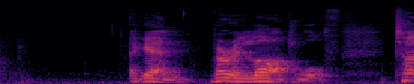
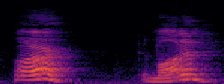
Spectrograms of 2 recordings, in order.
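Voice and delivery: higher, louder greeting; raised elf character voice; elven stranger; 8 semitones higher, 7 dB louder than usual. Acted. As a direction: hail walkers as a friendly elf. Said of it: "this elven individual ... and goes, like".

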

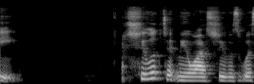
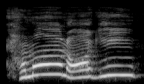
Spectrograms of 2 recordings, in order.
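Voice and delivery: eager urging; 13 semitones higher, 8 dB louder, slower than usual. Acted. Sister urging him to open box.

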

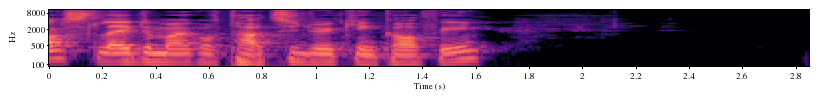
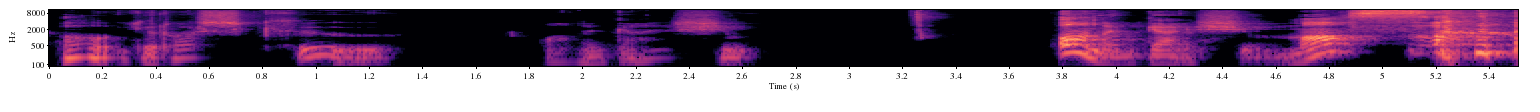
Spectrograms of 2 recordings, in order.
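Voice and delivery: higher, slowed, drawn-out flustered reply; smitten greeting; 6 semitones higher, slower than usual. Retold or imitated. Greeting the cute delivery girl, flustered and smitten. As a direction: melt a little as you greet her. She's a fucking cutie.

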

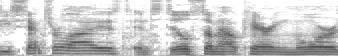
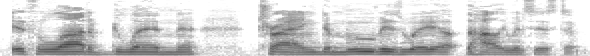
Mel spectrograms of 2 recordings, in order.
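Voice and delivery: ordinary talk, nothing marked

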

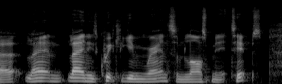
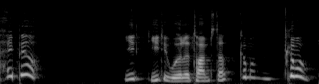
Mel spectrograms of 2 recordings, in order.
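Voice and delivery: high, pleading mock voice; squeaky excited imitation; imitating a fan host; 12 semitones higher than usual. Fan host begging Bill to come on his show, high mock voice. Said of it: "Be like".

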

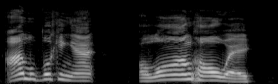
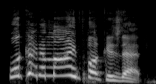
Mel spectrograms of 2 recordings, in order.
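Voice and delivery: much higher incredulous cry; 14 semitones higher than usual. Real, not acted. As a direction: disbelief pushed even higher. Repeats outraged question.

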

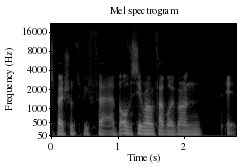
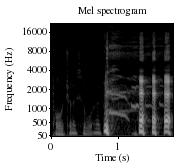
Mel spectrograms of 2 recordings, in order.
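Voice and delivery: wry aside; 5 semitones higher, 8 dB louder, much slower than usual. Real, not acted. Wry aside after pun.

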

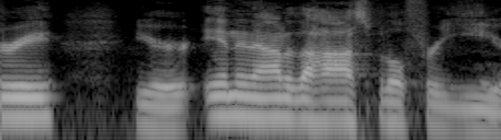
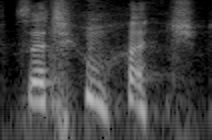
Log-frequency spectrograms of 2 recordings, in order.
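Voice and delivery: much higher, teasing mock-shy repeat; playful sheepish; 10 semitones higher than usual. Real, not acted. Repeating the question to his cohost, higher and playfully coy. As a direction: ask it again, higher and coy. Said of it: "I just had to let that out".

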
